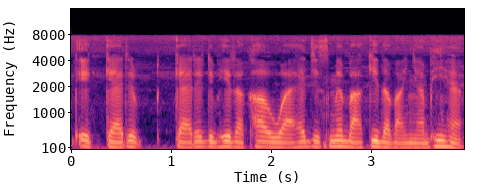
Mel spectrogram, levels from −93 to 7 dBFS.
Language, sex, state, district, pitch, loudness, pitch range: Hindi, male, Madhya Pradesh, Katni, 125 Hz, -16 LUFS, 115-135 Hz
